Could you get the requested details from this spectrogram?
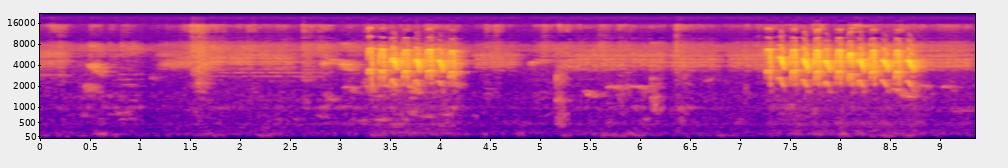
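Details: Lure call of a cinereous tit, two bursts of rapid, regularly repeated high chattering notes, each lasting over a second, separated by a few seconds of near silence.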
